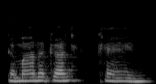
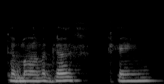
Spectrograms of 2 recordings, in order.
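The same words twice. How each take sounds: First: The k is made far back in the mouth. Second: The k is made at the front of the mouth. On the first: The speaker calls it right. "I just did an underline K" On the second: The speaker calls it wrong. "say it from here, which is cheating"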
